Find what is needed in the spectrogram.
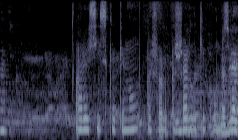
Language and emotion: Russian, neutral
